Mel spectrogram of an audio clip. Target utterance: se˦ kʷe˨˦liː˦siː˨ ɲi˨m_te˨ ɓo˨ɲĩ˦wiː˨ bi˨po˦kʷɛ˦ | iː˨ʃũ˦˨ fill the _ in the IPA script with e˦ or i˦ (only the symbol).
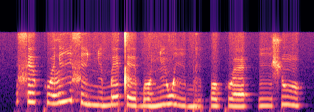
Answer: e˦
